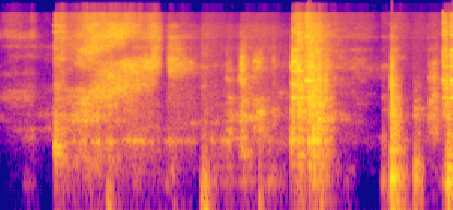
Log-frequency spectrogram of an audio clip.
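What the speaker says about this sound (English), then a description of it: "I'm just washing these dishes real quick." Dishes are washed by hand in a home kitchen, with ceramic, pots and cutlery clattering and clinking in loud, irregular bursts nearby, split by short pauses.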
